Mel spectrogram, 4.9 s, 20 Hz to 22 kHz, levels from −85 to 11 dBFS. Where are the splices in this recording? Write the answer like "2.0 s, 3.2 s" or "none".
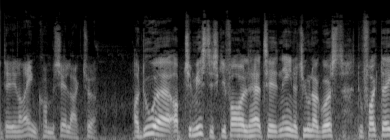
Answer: none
